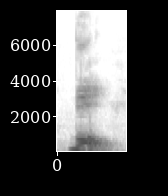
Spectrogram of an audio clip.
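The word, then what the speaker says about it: bowl: tamam bu devam edelim bol bol dokunuşu biraz farklı buna dikkat edin direkt bol gidemiyorsunuz oradaki ve biraz yutuyor değilse o da bu ve ve daha doğrusu yutuluyor Bir daha söyle saralım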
